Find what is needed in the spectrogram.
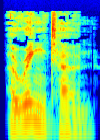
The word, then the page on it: a ring tone: British English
